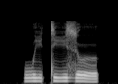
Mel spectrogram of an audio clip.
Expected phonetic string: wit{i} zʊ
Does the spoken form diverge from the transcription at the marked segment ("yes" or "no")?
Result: no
